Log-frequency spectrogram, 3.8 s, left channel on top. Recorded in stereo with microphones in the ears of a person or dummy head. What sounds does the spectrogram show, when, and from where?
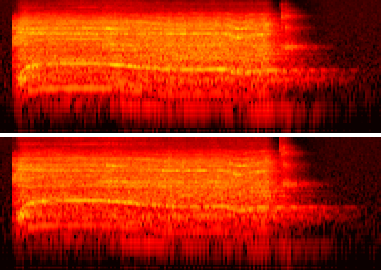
0.1 s a drill: centre (ahead or behind), 0.8 m
2.8 s a finger snap: 60° right (ahead or behind), 0.5 m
